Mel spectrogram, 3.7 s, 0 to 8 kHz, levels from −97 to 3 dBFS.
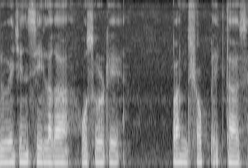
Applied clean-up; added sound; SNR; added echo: none; none; none; none.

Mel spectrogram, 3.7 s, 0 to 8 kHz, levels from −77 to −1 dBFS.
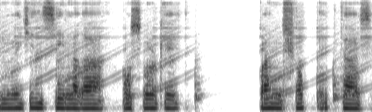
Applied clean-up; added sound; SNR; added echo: neural mask model RNNoise.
